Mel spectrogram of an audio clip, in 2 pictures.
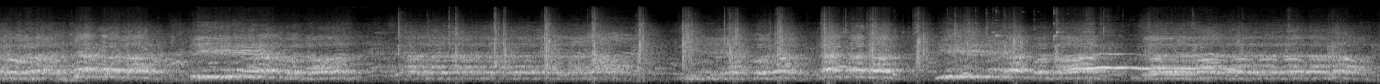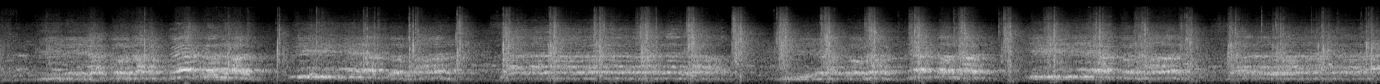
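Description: A large crowd of men chants loudly in unison, echoing in a large hall.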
